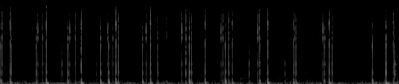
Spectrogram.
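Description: Long nails tap and scratch the aluminum back of a dark grey iPhone 7 Plus, held back-facing and close to the microphone. About twenty quick, dry clicks mix with bright, scratchy, crackling friction. Each tap stops instantly with no ring, at a quiet level.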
